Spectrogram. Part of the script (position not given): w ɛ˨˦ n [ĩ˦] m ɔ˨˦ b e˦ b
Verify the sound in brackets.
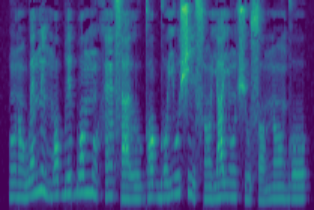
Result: incorrect: ĩ˦˨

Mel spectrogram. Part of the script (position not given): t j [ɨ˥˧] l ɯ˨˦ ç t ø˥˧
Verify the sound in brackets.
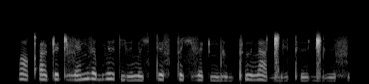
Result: incorrect: ɨ˨˩˦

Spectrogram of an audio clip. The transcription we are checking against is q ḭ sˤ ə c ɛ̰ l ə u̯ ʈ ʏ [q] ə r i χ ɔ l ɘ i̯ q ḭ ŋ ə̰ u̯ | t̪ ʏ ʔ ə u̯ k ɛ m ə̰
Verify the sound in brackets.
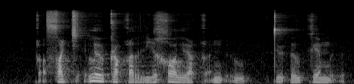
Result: correct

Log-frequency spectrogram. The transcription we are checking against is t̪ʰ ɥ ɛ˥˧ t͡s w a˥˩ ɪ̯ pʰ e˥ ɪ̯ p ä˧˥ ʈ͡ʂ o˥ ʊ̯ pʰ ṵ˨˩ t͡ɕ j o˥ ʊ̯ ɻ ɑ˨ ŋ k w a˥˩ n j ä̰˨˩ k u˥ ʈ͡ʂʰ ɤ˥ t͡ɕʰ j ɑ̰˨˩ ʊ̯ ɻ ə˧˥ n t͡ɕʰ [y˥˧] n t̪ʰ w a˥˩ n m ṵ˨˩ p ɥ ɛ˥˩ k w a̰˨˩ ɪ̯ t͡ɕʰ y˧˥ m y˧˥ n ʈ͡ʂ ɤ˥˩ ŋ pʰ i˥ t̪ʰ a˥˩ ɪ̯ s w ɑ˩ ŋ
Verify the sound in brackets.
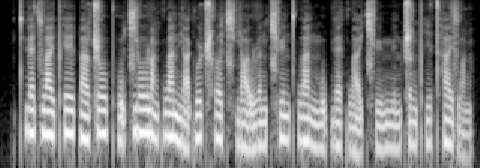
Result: correct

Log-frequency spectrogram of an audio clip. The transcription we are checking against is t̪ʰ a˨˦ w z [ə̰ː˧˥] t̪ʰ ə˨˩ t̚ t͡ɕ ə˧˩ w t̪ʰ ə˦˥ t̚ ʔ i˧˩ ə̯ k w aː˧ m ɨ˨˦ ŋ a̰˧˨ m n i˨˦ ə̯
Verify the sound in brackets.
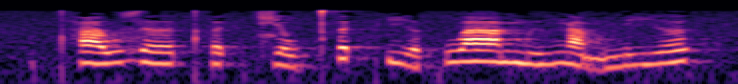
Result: incorrect: əː˨˦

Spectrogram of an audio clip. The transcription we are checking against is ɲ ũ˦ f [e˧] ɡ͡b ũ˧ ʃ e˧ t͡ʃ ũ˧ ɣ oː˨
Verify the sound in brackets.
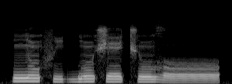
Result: incorrect: i˧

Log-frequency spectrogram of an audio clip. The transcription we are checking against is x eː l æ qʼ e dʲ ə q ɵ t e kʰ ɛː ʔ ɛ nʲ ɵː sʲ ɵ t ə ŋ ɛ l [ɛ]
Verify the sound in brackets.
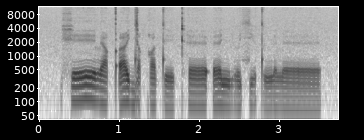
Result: incorrect: ɛː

